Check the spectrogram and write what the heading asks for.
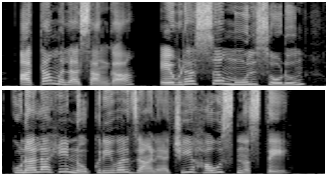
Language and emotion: Marathi, neutral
